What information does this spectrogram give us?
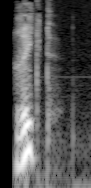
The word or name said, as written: rige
